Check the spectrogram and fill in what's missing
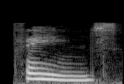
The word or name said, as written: fains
